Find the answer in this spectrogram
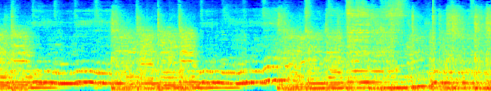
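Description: A rock band playing live, with electric guitar, keyboard and drums and a voice singing, recorded from within the audience.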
